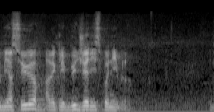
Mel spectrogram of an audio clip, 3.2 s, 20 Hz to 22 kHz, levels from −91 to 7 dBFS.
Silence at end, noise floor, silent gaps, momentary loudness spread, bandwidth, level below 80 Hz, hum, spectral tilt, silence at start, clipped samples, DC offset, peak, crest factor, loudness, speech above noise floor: 0 s; -57 dBFS; none; 8 LU; 14.5 kHz; -58 dBFS; none; -4 dB/octave; 0 s; under 0.1%; 0.4%; -4 dBFS; 24 dB; -25 LUFS; 31 dB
